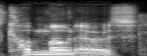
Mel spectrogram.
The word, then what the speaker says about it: kimono: To be fair, this kind of was Char's call on getting uh pretty much these kimonos. It's how awkwardly you pronounce that word.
